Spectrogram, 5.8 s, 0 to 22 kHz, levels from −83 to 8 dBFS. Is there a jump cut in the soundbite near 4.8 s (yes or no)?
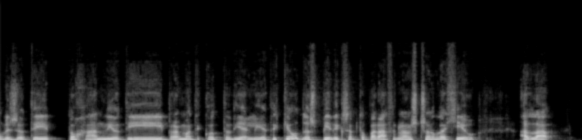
no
